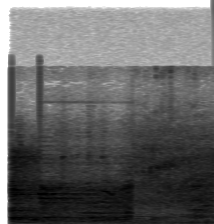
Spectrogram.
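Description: Steady background din of a busy indoor public space, with indistinct voices mixed into it. The higher part of the din thins out a little past halfway.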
